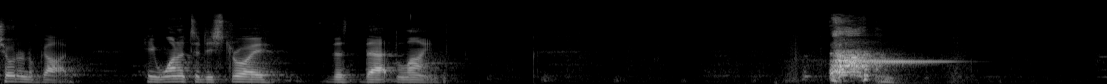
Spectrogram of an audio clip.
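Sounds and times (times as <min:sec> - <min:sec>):
speech: 0:00.0 - 0:04.6
loud cough from someone with a sore throat: 0:08.3 - 0:09.1
throat clearing: 0:08.3 - 0:09.1.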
